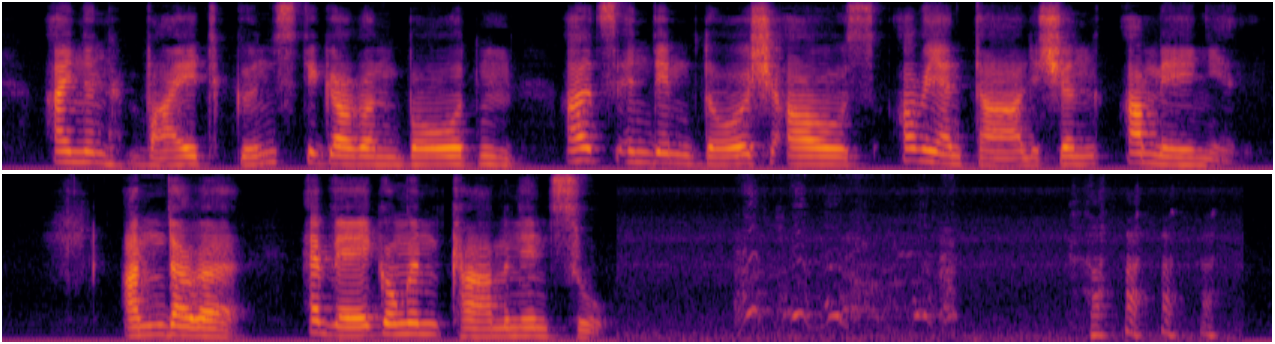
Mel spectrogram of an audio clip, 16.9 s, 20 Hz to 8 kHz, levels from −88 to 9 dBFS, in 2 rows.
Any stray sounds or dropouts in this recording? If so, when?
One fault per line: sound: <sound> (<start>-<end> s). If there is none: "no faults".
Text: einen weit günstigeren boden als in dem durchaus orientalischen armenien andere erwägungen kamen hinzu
sound: bark (13.3-14.9 s)
sound: laugh (15.6-16.6 s)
